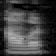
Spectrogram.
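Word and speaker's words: hour: जैसे कि एन आवर, एच जो लेटर है ये एक कॉन्सोनेंट लेटर है, लेकिन जब इसे हम प्रोनाउंस करते हैं इस वर्ड को, आवर को, तो ये एक वावेल साउंड से स्टार्ट होता है।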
